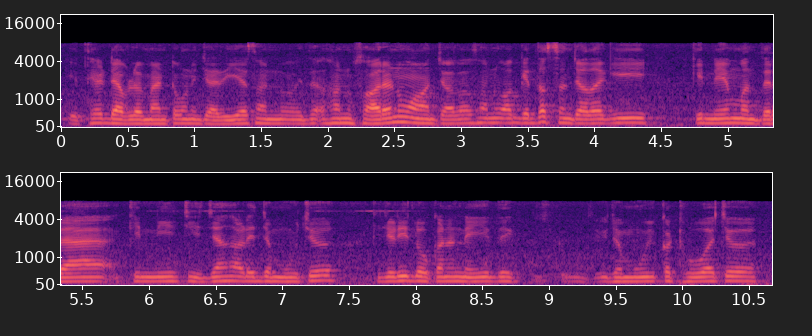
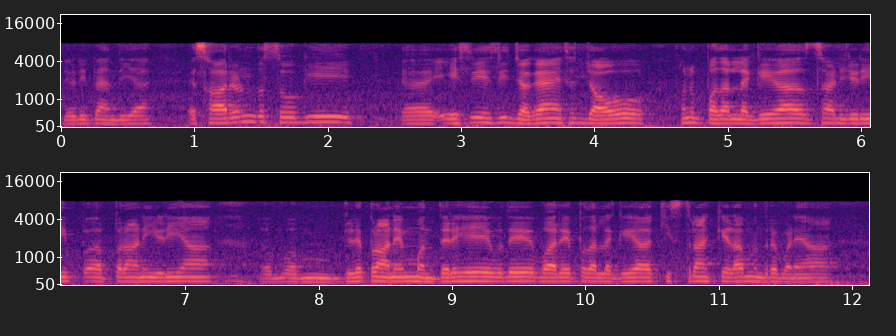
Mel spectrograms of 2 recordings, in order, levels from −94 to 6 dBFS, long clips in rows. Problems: constant background noise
